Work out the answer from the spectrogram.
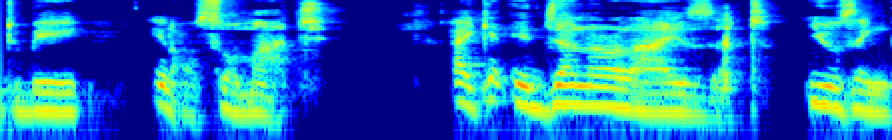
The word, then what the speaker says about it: mu: denote this when we say mu this is pronounced as mu that is population mean when we say X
